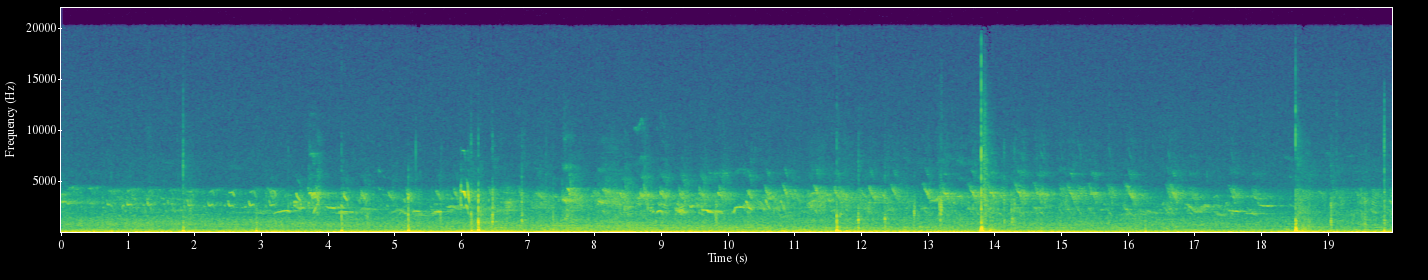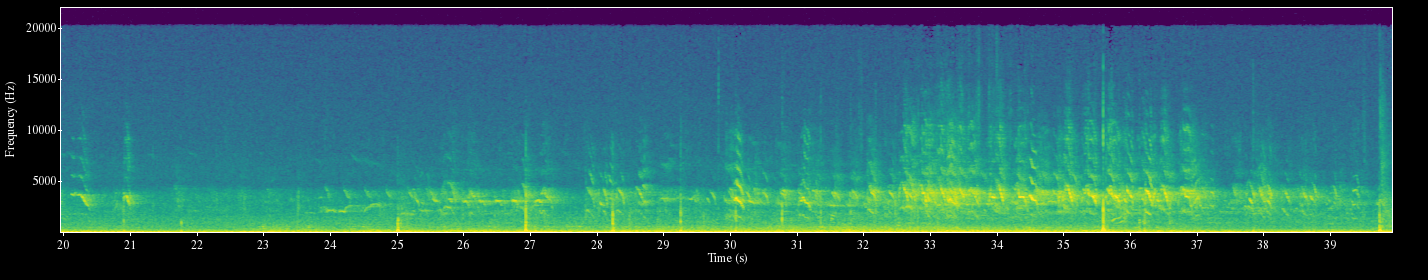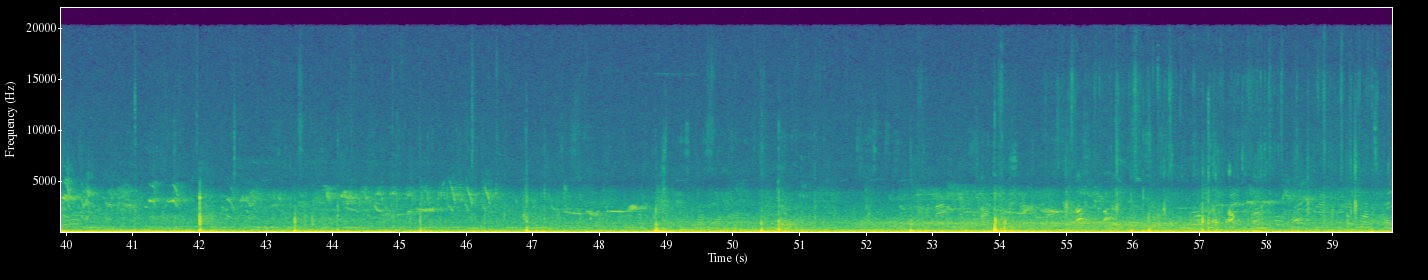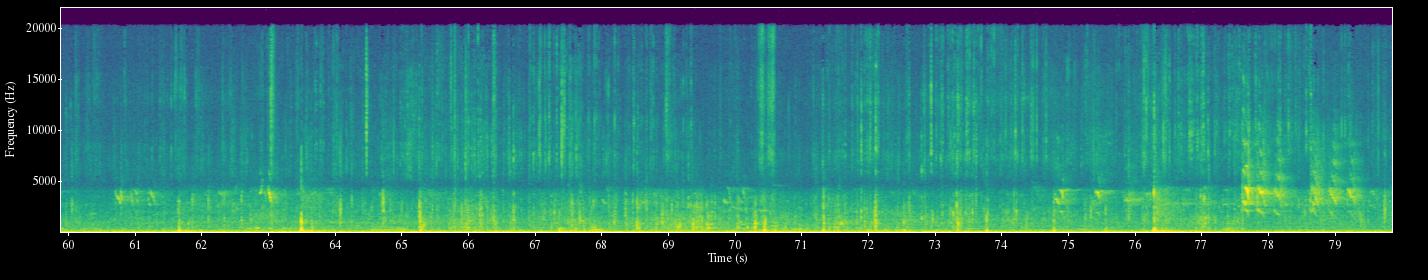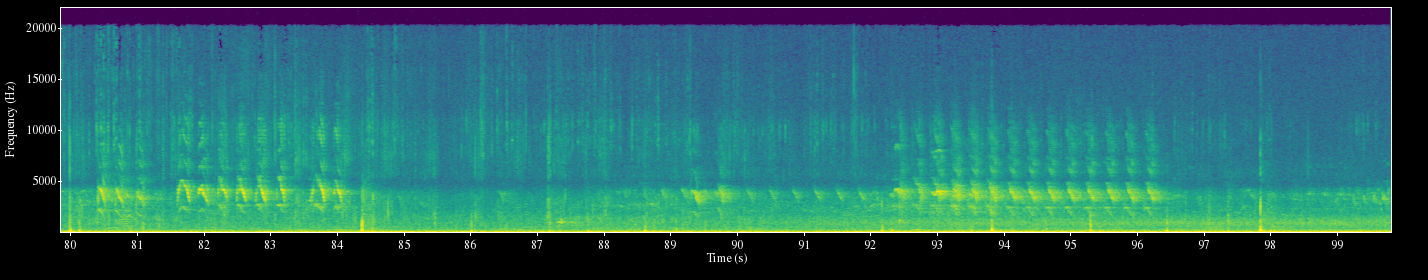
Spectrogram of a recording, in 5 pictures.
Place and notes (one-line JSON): {"title": "Rheinpromenade, Mannheim, Deutschland - Sportplatz Schnickenloch", "date": "2022-05-30 19:07:00", "description": "Sportplatz, Aufwärmen beim Fußball, Jogger dreht Runden, zwei junge Menschen üben Cricket, Vögel, Abendsonne, junge Familie läuft hinter mir vorbei, Wind, Urban", "latitude": "49.48", "longitude": "8.46", "altitude": "97", "timezone": "Europe/Berlin"}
